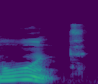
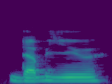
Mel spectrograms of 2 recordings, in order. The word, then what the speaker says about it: Wundt: Wilhelm Wundt. Wilhelm. That's his first name. Last name is Wundt. If you want to pretend you're German, you could say Wilhelm Wundt. But Wilhelm Wundt, that's the American pronunciation.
